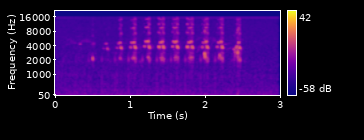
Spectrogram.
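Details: Osprey defending its nest at Loch Garten, Scotland: a quick, even series of about ten loud, shrill, high-pitched yelps, each note sharp and harmonic-rich, ending abruptly.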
